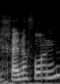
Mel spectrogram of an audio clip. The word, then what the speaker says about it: Xenophon: We say Xenophon in Greek. The proper is the proper pronunciation.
